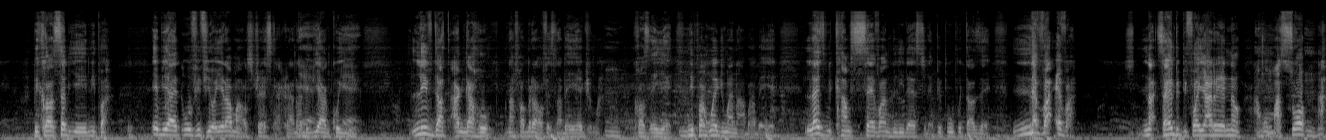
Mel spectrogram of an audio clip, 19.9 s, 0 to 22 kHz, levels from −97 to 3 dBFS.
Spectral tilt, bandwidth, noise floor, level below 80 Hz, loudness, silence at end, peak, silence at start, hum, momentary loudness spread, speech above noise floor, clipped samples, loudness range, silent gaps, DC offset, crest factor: -5 dB/octave; 16 kHz; -59 dBFS; -52 dBFS; -39 LUFS; 0 s; -22 dBFS; 0 s; none; 16 LU; 20 dB; under 0.1%; 4 LU; none; under 0.1%; 18 dB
